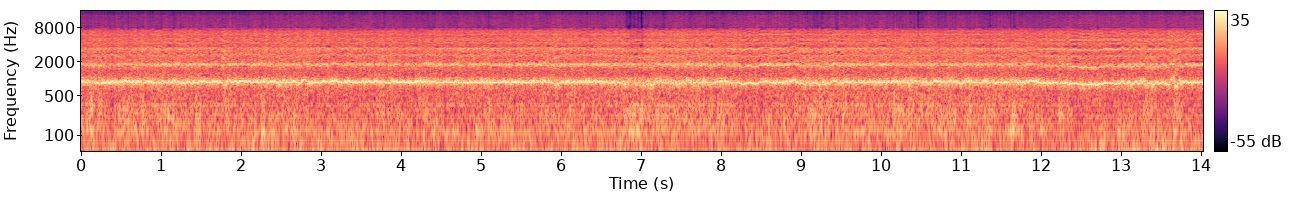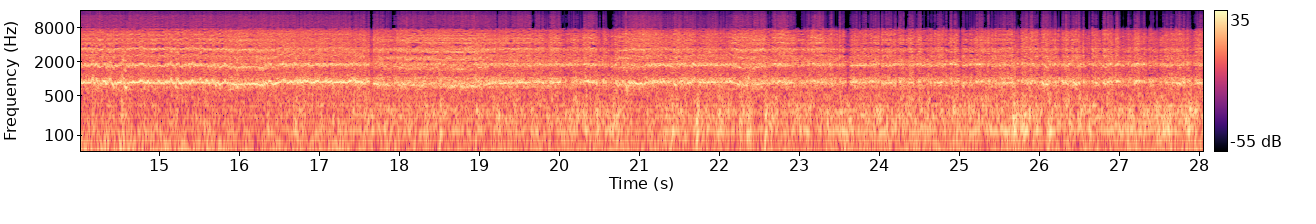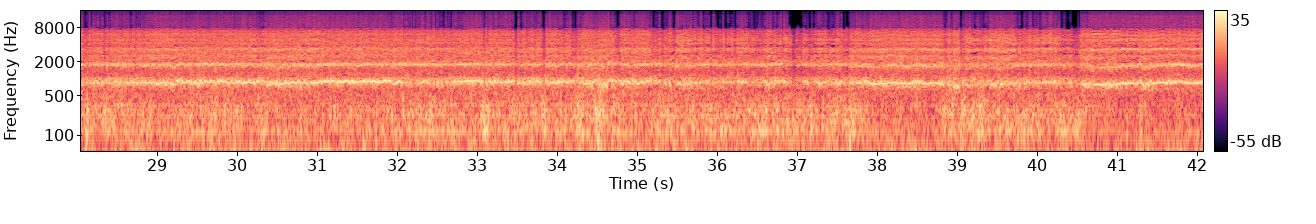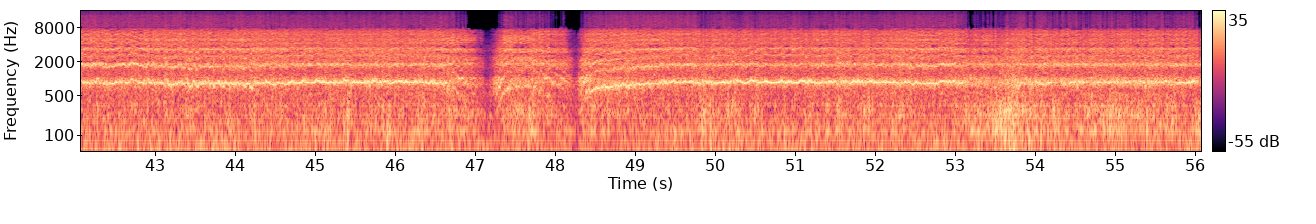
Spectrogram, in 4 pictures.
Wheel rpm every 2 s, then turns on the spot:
240, 230, 230, 230, 230, 230, 210, 190, 220, 220, 230, 230, 230, 230, 230, 230, 230, 230, 230, 220, 210, 190, 220, 120, 150, 230, 220, 230.
none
